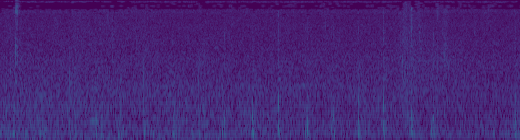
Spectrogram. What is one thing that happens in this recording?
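Footsteps clank lightly on metal stairs.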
